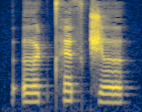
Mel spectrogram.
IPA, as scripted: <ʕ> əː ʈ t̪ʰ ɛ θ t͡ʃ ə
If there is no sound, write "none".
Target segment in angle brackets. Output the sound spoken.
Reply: ʔ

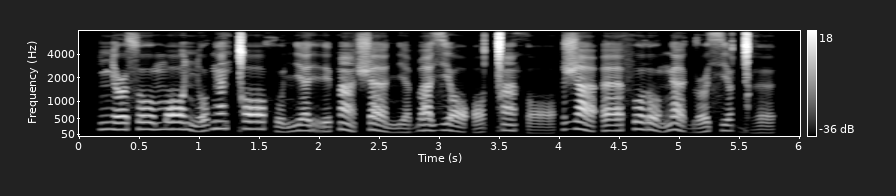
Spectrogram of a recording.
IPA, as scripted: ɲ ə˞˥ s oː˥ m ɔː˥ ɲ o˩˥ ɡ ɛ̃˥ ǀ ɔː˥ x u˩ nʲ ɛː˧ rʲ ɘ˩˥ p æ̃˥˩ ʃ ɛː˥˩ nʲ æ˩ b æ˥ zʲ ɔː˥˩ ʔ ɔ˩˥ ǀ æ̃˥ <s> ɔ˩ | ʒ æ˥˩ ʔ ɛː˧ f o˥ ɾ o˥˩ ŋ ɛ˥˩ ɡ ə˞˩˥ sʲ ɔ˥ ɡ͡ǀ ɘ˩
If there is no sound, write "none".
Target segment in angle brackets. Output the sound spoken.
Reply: θ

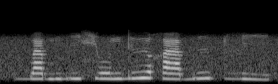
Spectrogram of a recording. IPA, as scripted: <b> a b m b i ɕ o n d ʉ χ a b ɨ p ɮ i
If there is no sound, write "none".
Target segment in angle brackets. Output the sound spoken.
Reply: b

